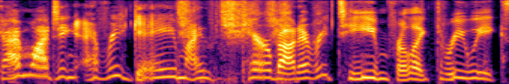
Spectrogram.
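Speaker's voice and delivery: high, goofy, silly puppet character voice. Telling another speaker about following playoff season, in a silly Muppet voice. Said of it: "Where did that voice come from?".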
